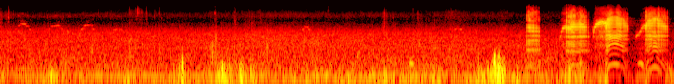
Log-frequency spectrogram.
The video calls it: Blue footed booby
